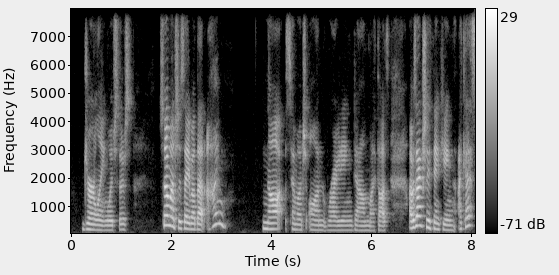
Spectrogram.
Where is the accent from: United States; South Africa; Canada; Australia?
United States; the South; I grew up in the South.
